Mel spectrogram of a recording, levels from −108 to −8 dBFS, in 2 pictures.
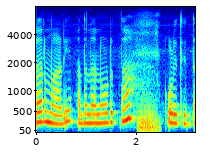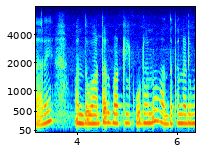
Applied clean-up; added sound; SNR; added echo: none; none; none; none.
